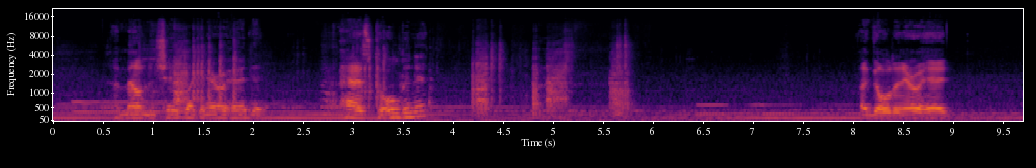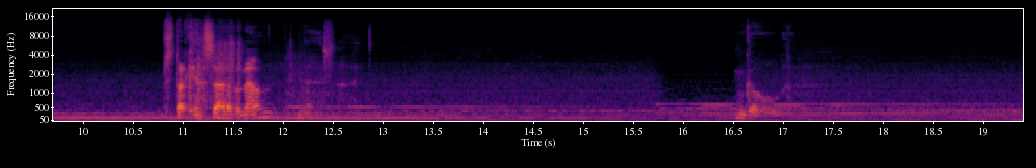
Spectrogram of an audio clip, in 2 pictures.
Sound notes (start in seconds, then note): 4.0 chair creaking; 11.6 mutters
